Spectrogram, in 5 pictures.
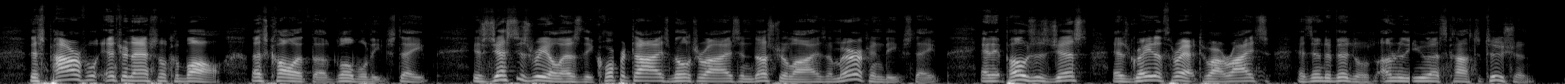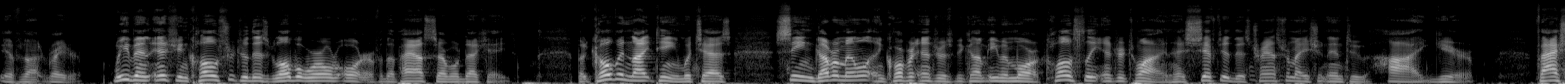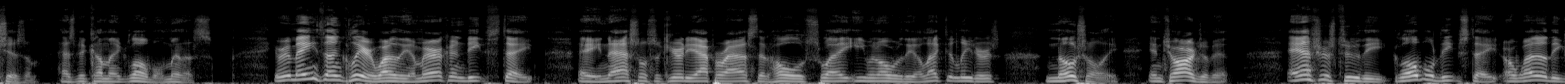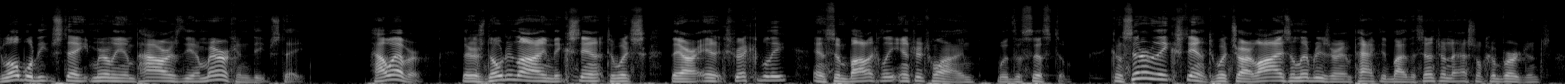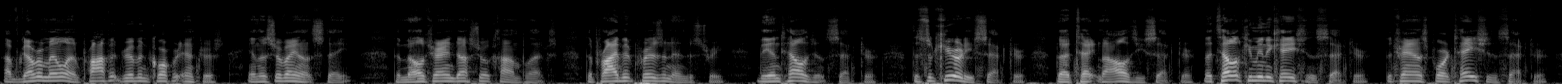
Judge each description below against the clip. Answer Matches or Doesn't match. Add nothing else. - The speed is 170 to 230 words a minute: Doesn't match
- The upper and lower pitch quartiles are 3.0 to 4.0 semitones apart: Doesn't match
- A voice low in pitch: Doesn't match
